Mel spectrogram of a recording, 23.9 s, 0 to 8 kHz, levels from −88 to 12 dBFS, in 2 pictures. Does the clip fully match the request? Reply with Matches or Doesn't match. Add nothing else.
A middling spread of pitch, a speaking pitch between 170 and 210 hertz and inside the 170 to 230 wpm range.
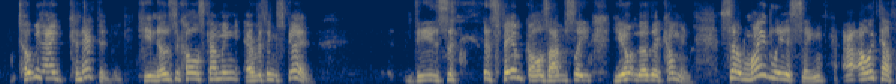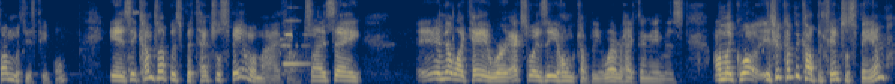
Doesn't match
